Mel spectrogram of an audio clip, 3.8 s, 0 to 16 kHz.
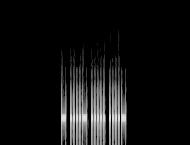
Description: Morse code, heard as a keyed tone, about 40 wpm, 700 Hz. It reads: T454
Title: Numbers - Contest Style - 4-Digit 40wpm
